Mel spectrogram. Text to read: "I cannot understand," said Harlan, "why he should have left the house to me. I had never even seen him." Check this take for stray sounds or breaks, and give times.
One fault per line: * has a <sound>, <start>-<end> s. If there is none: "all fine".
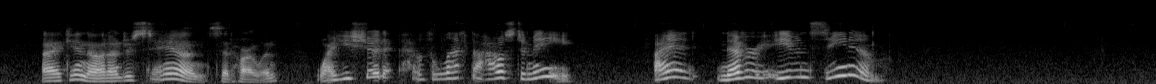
all fine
